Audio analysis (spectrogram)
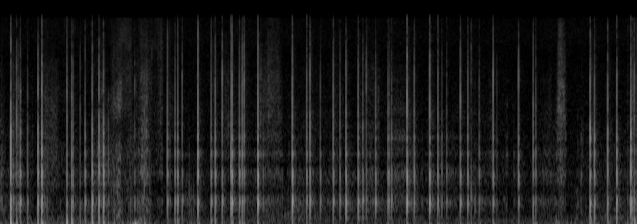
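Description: Long nails and fingertips tap the glossy card front cover of a paperback novel held upright near the mic. The taps come as rapid, dry clicks with bright, crisp attacks and almost no ring, in an irregular, dense rhythm over a faint background hiss.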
